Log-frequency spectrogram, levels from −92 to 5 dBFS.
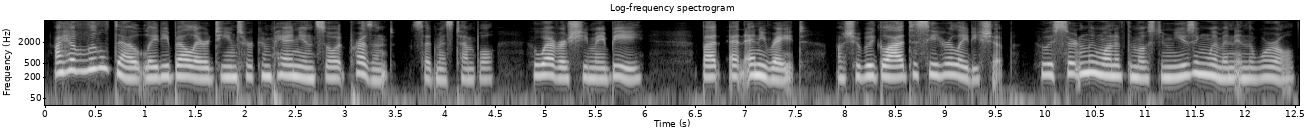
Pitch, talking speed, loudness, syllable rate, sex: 210 Hz, 205 wpm, -18 LUFS, 5.6 syllables/s, female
